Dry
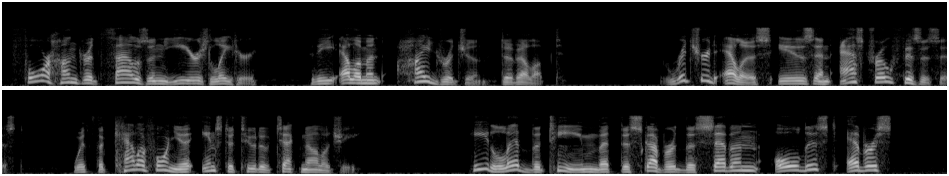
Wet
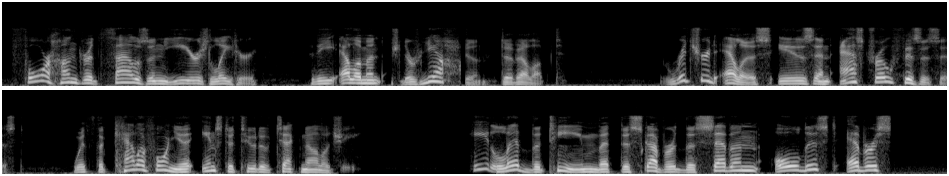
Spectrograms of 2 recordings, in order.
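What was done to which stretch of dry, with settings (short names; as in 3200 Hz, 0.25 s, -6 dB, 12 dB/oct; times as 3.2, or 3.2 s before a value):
3.9–4.64 reverse
12.81–14.4 HPF 330 Hz
whole clip: low shelf 180 Hz +11.5 dB; gain +4.5 dB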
